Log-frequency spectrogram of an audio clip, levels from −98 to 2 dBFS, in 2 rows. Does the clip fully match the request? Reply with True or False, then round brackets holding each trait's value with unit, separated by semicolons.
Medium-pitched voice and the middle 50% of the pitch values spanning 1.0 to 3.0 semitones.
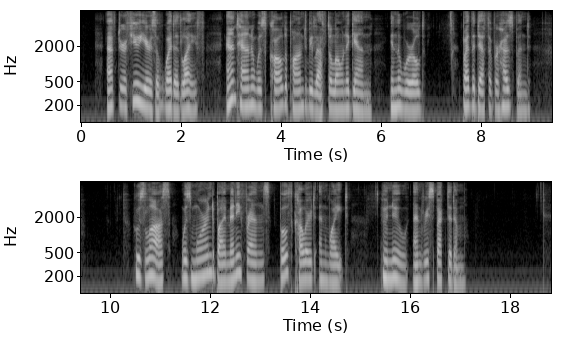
True (175 Hz; 2.5 semitones)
